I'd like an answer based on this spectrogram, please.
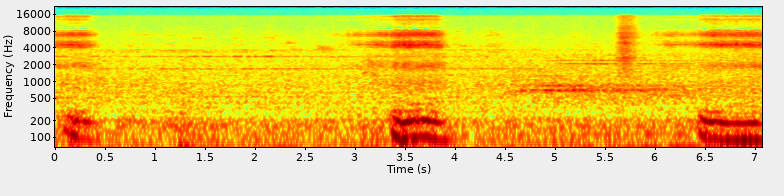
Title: Snoring it's the alcohol that does it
